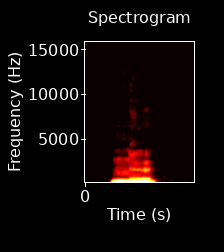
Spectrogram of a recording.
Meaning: not (used alone to negate a verb, now chiefly with only a few particular verbs; see usage notes)
- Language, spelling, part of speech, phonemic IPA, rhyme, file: French, ne, particle, /nə/, -ə, Fr-ne.ogg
